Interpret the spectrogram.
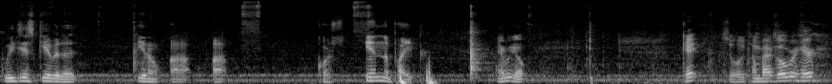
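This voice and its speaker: A man's voice: fairly high pitch, unhurried, pauses often, very noisy. Jokey man in his garage. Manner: jokey, rambling, swears casually. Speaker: mechanic vlogger. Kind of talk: casual workshop vlog.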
